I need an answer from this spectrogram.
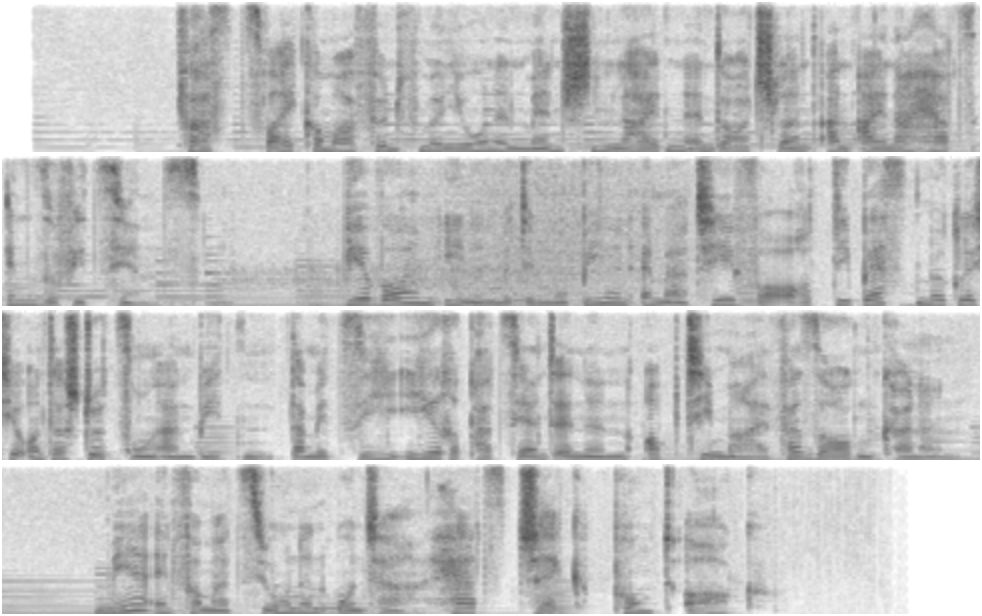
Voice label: german medical narration, voice actors; doubleuse professionnelle allemande; Narration médicale

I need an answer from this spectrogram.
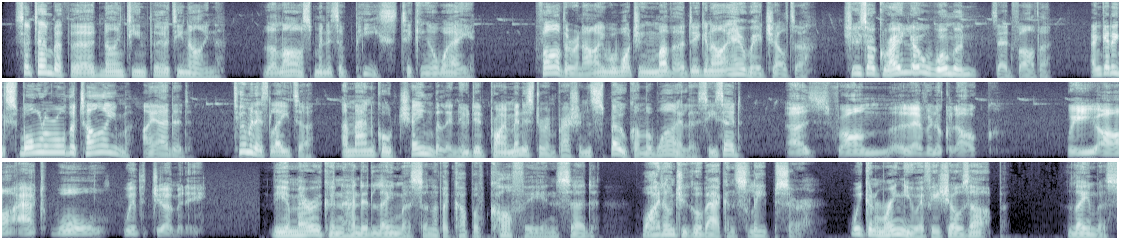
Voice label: english british audiobooks

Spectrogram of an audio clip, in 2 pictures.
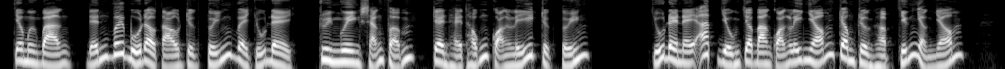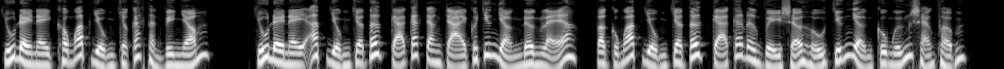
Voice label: Vietnamese e-learning

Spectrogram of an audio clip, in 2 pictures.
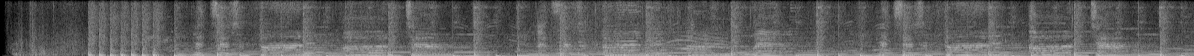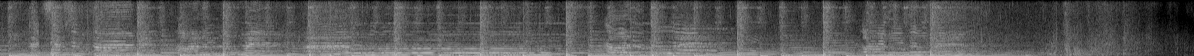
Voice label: english new zealand tv shows

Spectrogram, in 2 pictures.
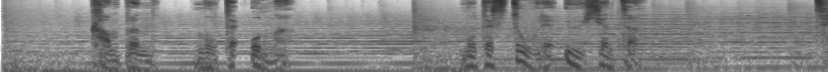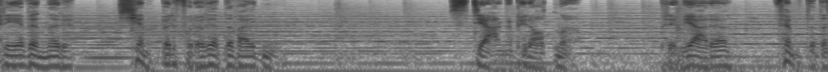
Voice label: norwegian movie trailers

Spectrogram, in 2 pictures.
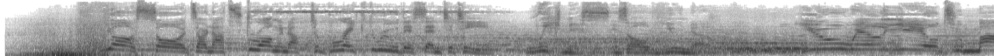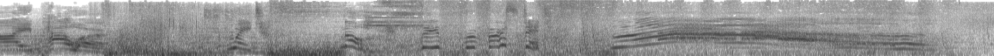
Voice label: english american video games

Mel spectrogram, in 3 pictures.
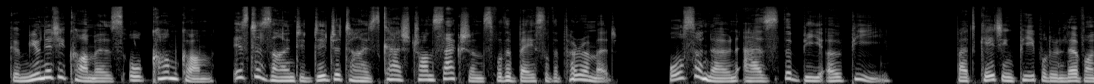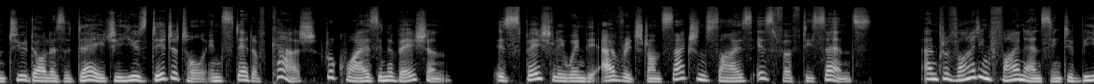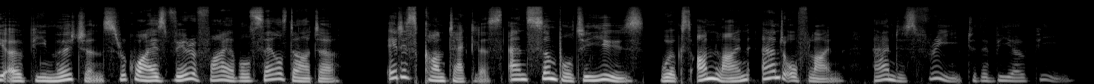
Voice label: english south african narration

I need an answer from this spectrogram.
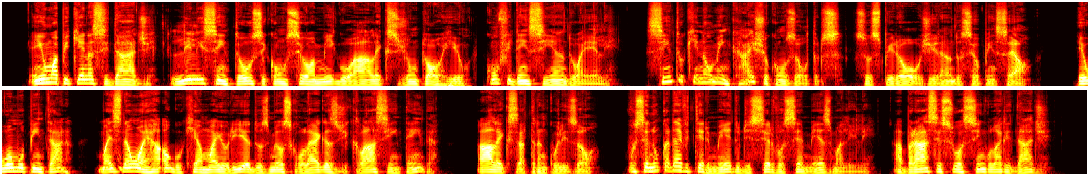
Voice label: portuguese brazilian explainer videos

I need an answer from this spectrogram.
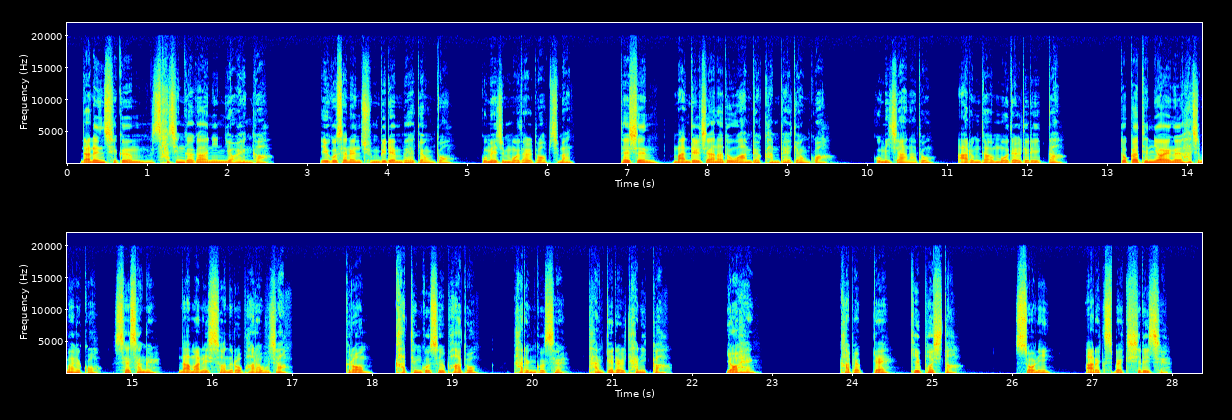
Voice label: korean narration

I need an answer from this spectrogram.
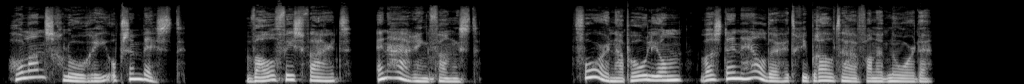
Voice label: dutch corporate videos

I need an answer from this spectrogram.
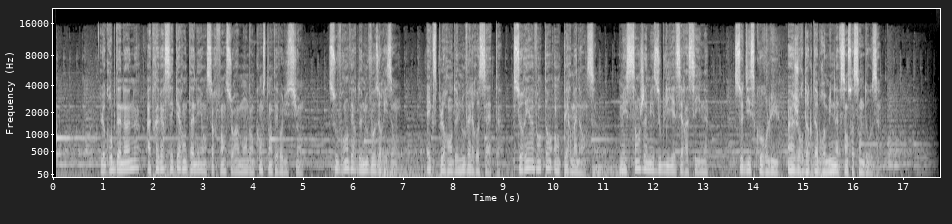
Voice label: french documentaries

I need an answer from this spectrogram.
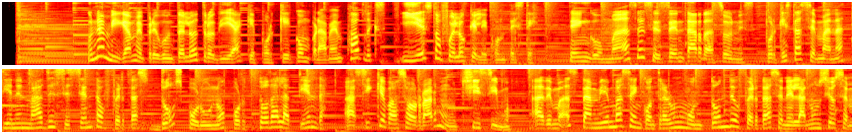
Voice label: spanish latin american

